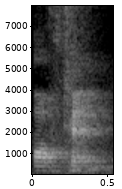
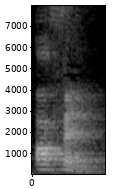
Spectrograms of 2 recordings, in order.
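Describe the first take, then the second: First: The word is said with a T sound. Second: The word is said without a T sound. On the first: The speaker calls it wrong. "not often" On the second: The speaker calls it right. "Here we will pronounce it what? Often"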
